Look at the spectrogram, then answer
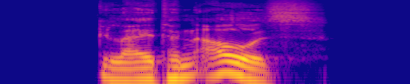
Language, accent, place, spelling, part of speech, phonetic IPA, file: German, Germany, Berlin, gleiten aus, verb, [ˌɡlaɪ̯tn̩ ˈaʊ̯s], De-gleiten aus.ogg
- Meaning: inflection of ausgleiten: 1. first/third-person plural present 2. first/third-person plural subjunctive I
